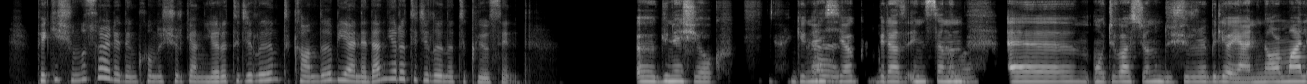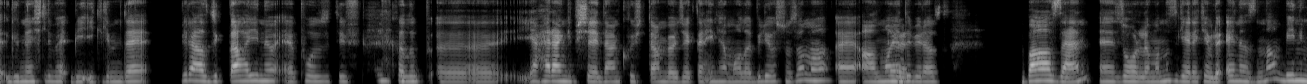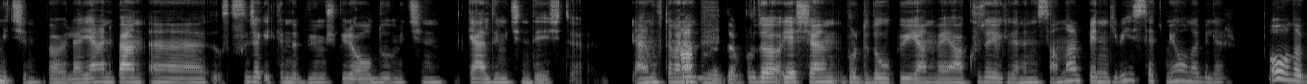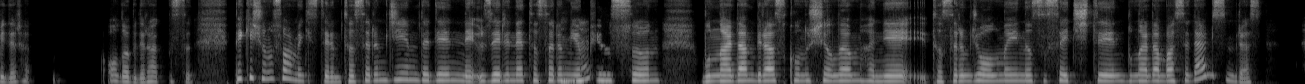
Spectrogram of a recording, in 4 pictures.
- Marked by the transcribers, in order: unintelligible speech; chuckle; tapping
- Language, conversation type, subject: Turkish, podcast, Tıkandığında ne yaparsın?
